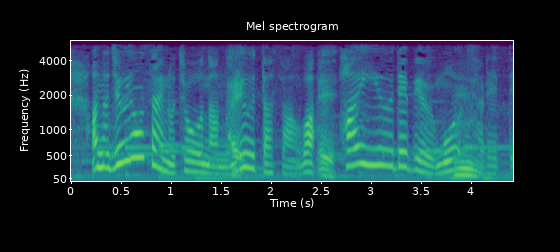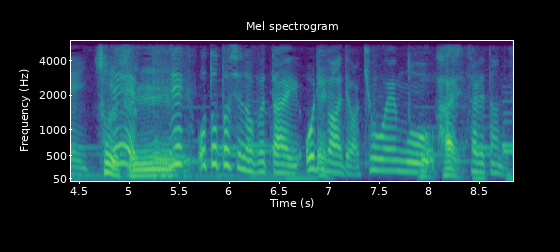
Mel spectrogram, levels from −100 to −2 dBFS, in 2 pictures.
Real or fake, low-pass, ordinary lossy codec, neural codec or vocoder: real; 5.4 kHz; none; none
